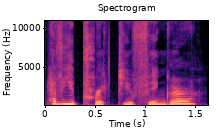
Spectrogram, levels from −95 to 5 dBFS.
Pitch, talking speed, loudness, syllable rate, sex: 250 Hz, 185 wpm, -16 LUFS, 4.5 syllables/s, female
